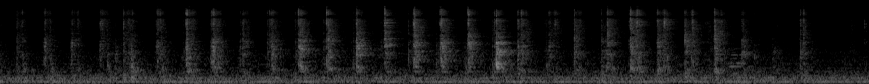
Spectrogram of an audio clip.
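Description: A deck of tarot cards being shuffled by hand: a quick, even run of soft card slaps at about five a second that stops near the end.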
